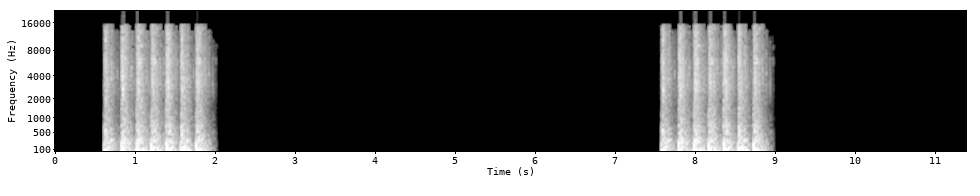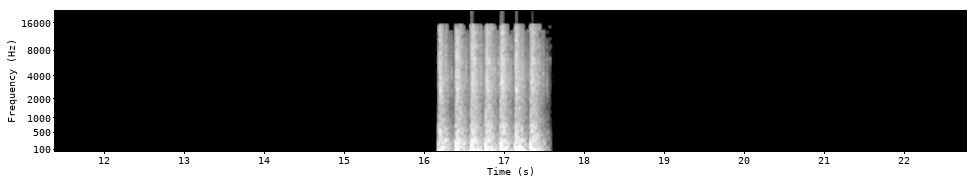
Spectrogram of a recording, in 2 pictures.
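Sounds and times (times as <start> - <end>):
door knock: 0.6 - 2.0, 7.6 - 9.0, 16.2 - 17.6.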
